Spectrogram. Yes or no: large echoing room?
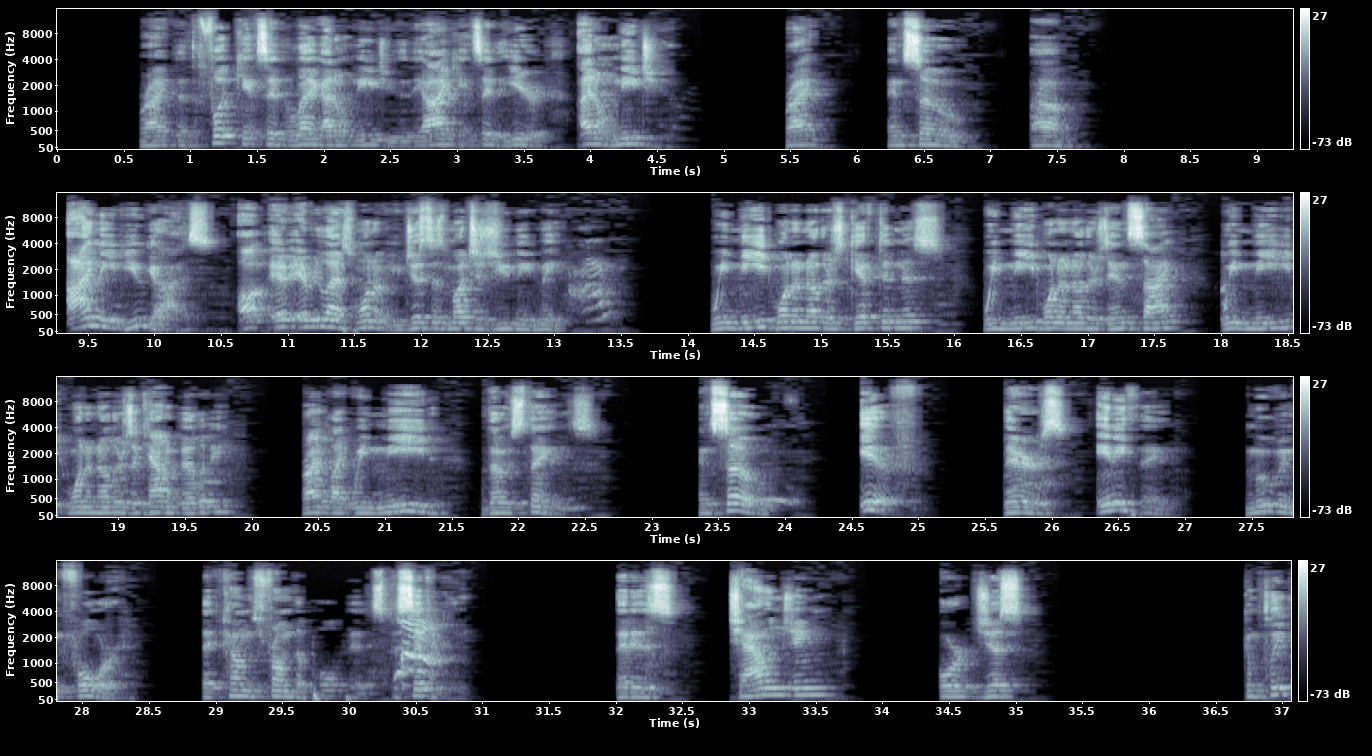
yes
